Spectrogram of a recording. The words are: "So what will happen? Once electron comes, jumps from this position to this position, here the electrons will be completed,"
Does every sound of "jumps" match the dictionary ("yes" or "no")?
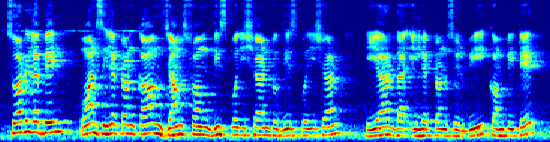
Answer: no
